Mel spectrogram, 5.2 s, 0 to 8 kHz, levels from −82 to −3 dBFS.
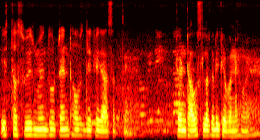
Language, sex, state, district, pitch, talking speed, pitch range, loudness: Hindi, male, Arunachal Pradesh, Lower Dibang Valley, 120 Hz, 185 wpm, 110-125 Hz, -19 LUFS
